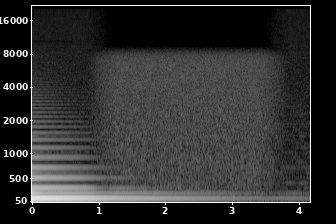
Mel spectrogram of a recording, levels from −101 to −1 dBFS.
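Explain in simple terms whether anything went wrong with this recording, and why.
From 0.80 s to 3.87 s, the music goes through a digital radio blending to analogue: over about half a second the radio fades from its digital signal to the station's FM broadcast, so hiss appears and the sound turns slightly quieter, then fades back. The gradual fade and the arriving hiss set it apart from a sudden dropout.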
